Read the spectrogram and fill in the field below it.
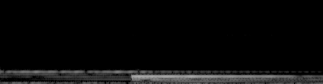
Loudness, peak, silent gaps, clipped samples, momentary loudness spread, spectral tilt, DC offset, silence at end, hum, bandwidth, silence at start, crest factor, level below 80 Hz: -32 LUFS; -18 dBFS; none; under 0.1%; 18 LU; -10.5 dB/octave; under 0.1%; 0 s; none; 4.2 kHz; 0 s; 14 dB; -54 dBFS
